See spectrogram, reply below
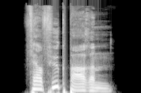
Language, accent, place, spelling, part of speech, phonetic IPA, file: German, Germany, Berlin, verfügbarem, adjective, [fɛɐ̯ˈfyːkbaːʁəm], De-verfügbarem.ogg
- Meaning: strong dative masculine/neuter singular of verfügbar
